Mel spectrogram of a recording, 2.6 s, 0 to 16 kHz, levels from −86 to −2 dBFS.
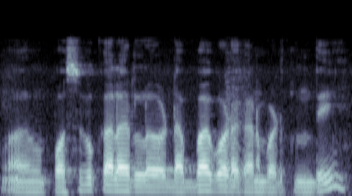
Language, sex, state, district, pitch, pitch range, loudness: Telugu, male, Telangana, Komaram Bheem, 100 Hz, 95-110 Hz, -18 LUFS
